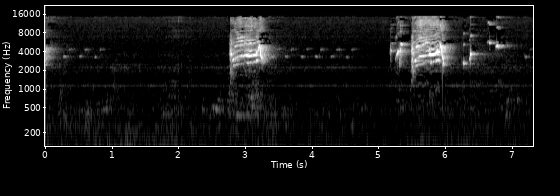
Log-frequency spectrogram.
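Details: Goldfinch hybrid delivering 'copia malaga' clean song for teaching chicks and stimulating males: two harsh, buzzy, high-pitched phrases roughly three seconds apart, the second followed by a few short chirps, over quiet background.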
